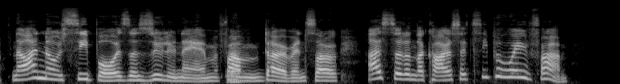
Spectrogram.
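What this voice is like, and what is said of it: South African accent. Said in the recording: “you're South Africa. I said, yeah, you heard my accent.”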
